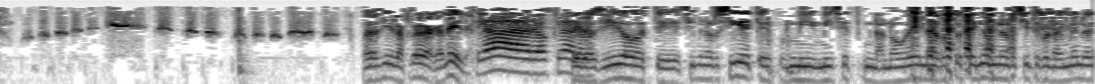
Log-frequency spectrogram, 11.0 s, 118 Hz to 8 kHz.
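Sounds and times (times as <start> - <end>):
person whistling a lively tune: 0.2 - 3.6
speech: 3.7 - 10.9
laughter: 9.1 - 10.9.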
